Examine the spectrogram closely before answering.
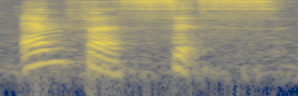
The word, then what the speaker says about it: emphasis: me look at me emphasis emphasis it has the same syllable stress code three one but cis and size are different so emphasis is the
